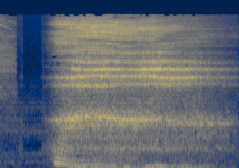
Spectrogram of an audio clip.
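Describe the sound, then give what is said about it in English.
A person takes a deep breath, a loud, airy rush of breathing that holds steady for about two seconds after a quiet start. “Well, first I usually take a deep breath.”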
